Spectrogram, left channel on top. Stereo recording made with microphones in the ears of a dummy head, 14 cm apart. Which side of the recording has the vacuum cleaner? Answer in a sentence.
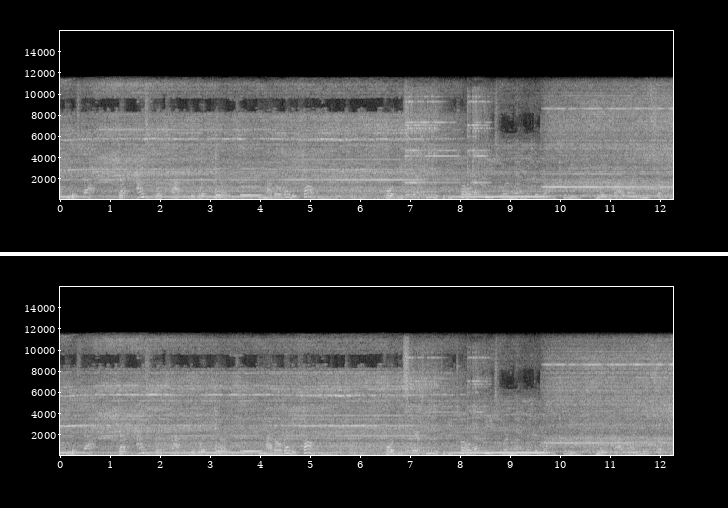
In this clip you hear the vacuum cleaner in the centre.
